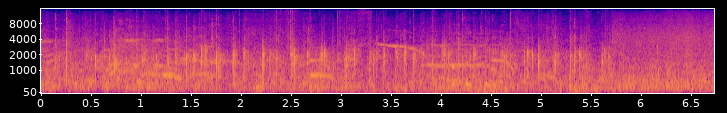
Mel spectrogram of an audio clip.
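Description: Men clap their hands.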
